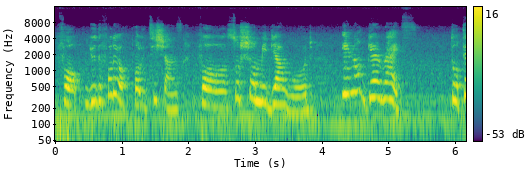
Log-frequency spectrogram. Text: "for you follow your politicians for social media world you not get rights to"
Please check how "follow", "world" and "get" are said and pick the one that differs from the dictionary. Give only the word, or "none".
world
